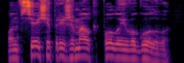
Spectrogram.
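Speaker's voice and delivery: ordinary delivery, nothing marked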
